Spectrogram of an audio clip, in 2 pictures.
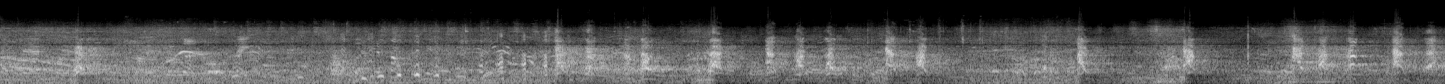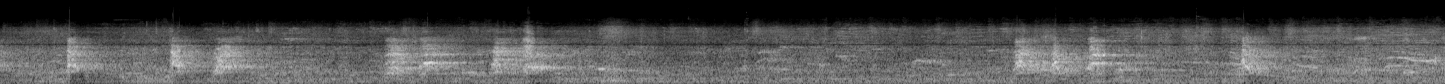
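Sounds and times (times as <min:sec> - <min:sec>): people talking: 0:00.0 - 0:28.9
dogs barking and yipping: 0:00.6 - 0:12.2, 0:12.8 - 0:17.6, 0:18.2 - 0:20.5, 0:24.5 - 0:26.0, 0:26.7 - 0:27.4.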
